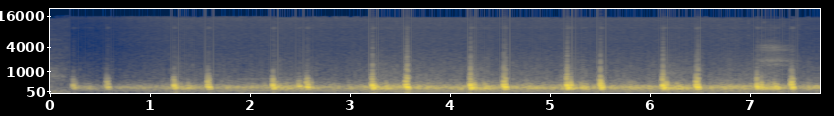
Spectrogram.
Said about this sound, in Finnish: Tässä taustalla sykkii jälleen sydän. Mistä tämä syke syntyy? Mitä sydämen ääniä siinä kuullaan?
